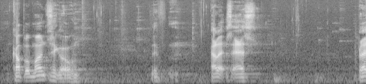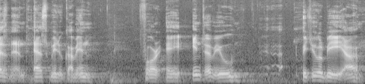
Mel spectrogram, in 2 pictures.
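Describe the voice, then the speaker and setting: Slow, gravelly man over ninety. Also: mid-range voice, slight background noise. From Hungary. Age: 90s. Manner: slow, halting, frequent throat clearing. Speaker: award recipient. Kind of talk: acceptance speech. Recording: reverberant hall.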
